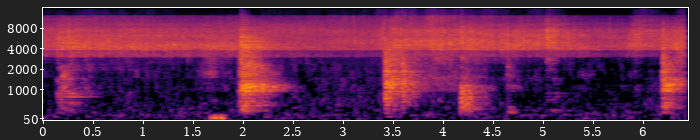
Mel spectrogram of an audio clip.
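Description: Grated ripe yellow pumpkin frying in hot ghee in a steel kadhai: a steady sizzle, with a perforated spatula stirring and scraping the pan several times.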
